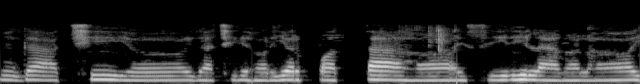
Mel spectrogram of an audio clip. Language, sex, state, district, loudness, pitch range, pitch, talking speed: Hindi, female, Bihar, Sitamarhi, -18 LUFS, 190-205 Hz, 195 Hz, 105 wpm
